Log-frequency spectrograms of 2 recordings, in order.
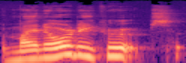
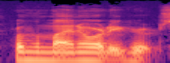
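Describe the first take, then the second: First: "Minority groups?" lifted high as a query; higher-pitched query on "Minority groups?"; questioning echo. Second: Said in the usual way. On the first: A narrator's reading. Echoes the phrase back as question.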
